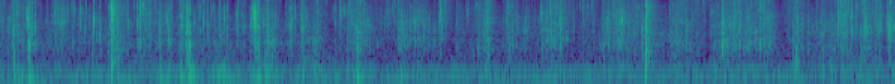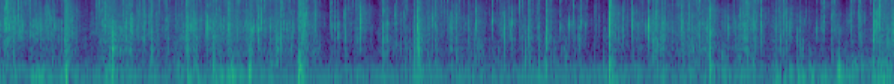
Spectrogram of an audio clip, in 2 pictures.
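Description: Fingertips pinch and pop individual bubbles on a clear plastic bubble wrap sheet held close to the mic. Steady, quiet crinkling runs throughout, punctuated by sharp, bright pops that die away almost instantly. The sound is thin and hissy, with almost no low end.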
